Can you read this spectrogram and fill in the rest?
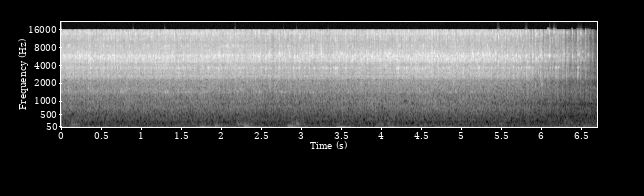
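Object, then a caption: Cactus wood rainstick. A hollow cactus-wood rainstick, held diagonally, has its spiny surface scratched and tapped with long nails. A steady, bright, hissing rustle fills the high range, with faint low taps beneath it. The sound holds even for about six seconds, then fades out.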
